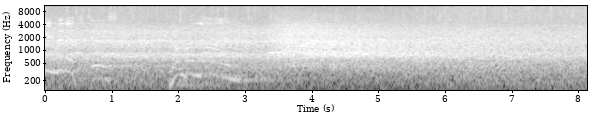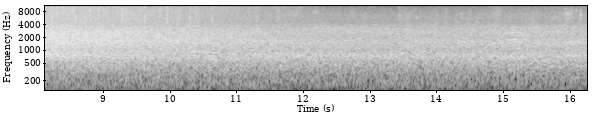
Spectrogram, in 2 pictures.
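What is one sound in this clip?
A large stadium crowd roars, swelling loudly and then slowly fading.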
